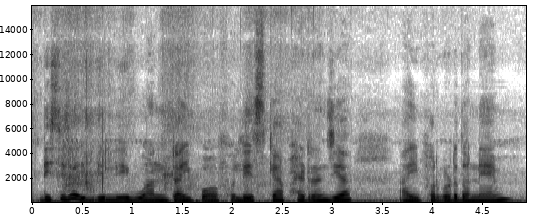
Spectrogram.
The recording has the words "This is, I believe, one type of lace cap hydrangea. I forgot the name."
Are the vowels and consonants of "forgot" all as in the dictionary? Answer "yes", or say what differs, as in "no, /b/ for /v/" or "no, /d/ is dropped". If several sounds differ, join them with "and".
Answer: no, /p/ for /f/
